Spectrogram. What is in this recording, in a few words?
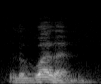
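"Lawellan", English; aka Lawellen; place names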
